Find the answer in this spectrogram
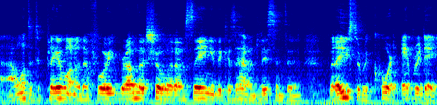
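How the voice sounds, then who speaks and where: Audible room echo surrounds a man speaking with a Swedish accent. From Sweden. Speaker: fitness and dance coach. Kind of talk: webinar talk. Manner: animated.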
